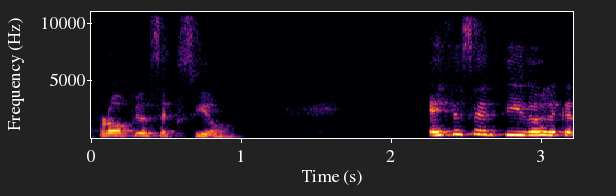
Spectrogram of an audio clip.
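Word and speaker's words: propiocepción: Pero también, chicos, de otros también que no son tan conocidos debemos hablar, como es la propiosección, así como se pronuncia, propiosección.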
